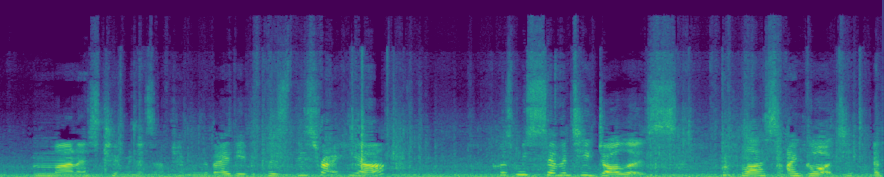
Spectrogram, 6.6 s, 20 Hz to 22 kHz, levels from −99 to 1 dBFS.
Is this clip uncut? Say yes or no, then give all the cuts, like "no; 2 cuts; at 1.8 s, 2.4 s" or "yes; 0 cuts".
yes; 0 cuts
